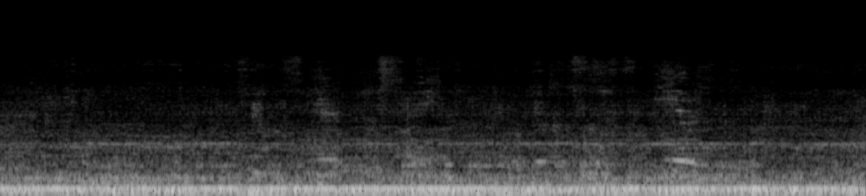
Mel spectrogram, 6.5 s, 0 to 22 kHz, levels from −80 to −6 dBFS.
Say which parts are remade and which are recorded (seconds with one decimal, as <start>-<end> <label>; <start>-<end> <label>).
0.0-6.5 remade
